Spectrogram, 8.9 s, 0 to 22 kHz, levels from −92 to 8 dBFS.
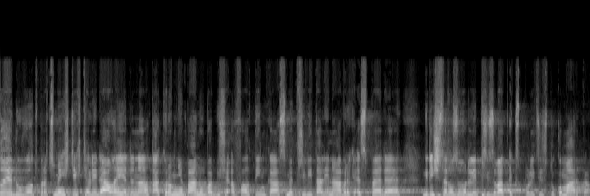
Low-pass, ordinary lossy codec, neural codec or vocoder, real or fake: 14.4 kHz; Opus, 24 kbps; none; real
